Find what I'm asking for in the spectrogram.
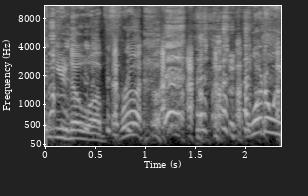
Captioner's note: laughing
